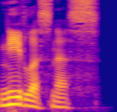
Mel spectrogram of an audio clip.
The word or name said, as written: needlessness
